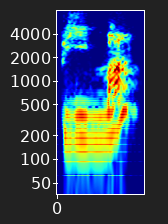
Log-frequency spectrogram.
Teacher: the R at the end is not pronounced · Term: deep schwa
